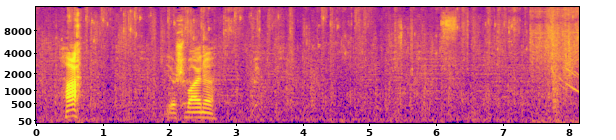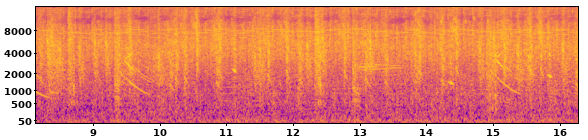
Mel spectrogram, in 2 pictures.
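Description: A steam train rumbles steadily along the tracks.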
